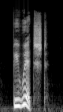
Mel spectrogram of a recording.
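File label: "bewitched", British English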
